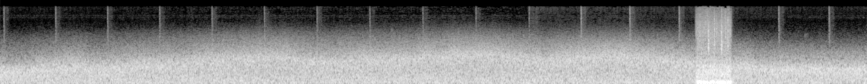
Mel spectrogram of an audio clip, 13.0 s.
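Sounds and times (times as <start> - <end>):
steady rumbling noise: 10.4 - 11.0.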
